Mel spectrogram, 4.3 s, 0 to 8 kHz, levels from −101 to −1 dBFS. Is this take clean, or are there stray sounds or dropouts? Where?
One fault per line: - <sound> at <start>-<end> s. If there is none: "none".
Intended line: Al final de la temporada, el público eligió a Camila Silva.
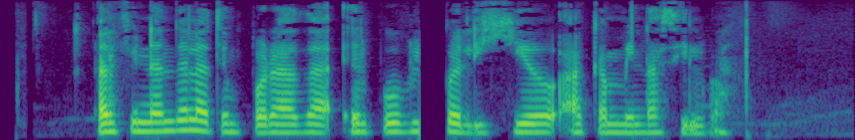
- dropout at 2.1-2.2 s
